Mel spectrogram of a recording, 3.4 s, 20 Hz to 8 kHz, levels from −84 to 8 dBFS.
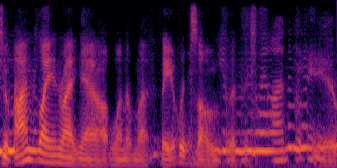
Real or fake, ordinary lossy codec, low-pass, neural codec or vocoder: fake; Opus, 32 kbps; 7.2 kHz; codec, 16 kHz, 0.5 kbps, FreqCodec, larger model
